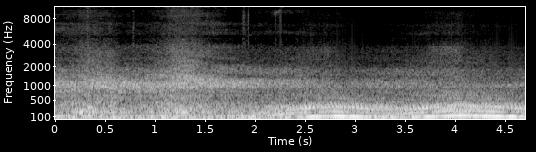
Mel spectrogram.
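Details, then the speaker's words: Toyota Hilux diesel after injector replacement, short rev during road test with traffic passing: rises cleanly and settles, no rattle or misfire; very quiet, clean-revving normal engine. "just such a clean revving engine i'm very happy with the way it's come up"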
